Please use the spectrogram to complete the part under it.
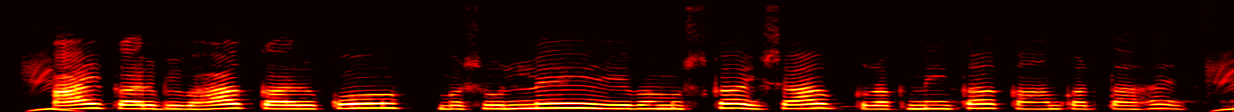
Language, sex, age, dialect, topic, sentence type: Hindi, female, 25-30, Kanauji Braj Bhasha, banking, statement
